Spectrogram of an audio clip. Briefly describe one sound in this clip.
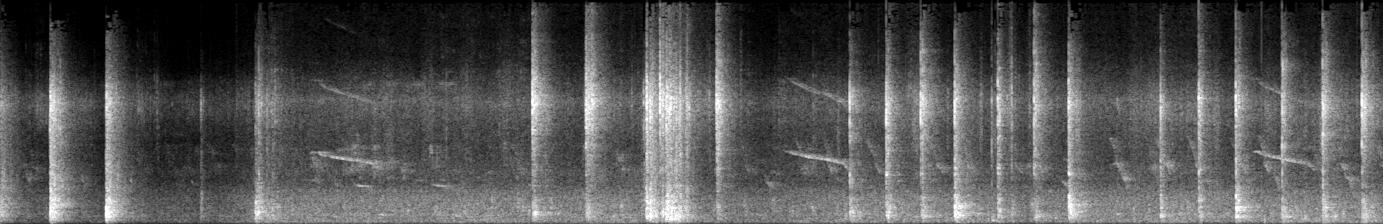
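Metal clangs and knocks again and again.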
